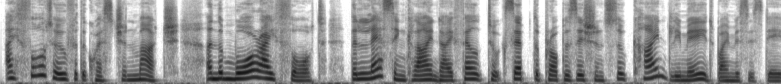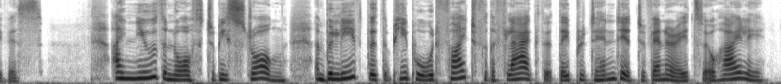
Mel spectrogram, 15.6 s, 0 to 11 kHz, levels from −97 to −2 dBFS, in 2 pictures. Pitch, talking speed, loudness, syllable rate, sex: 195 Hz, 190 wpm, -19 LUFS, 5.0 syllables/s, female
